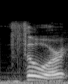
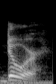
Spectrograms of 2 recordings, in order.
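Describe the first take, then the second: First: The word starts with a soft, th-like D. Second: The word starts with a hard, crisp D. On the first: The speaker calls it wrong. "you use a Spanish D. ... You're saying Thor" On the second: The speaker calls it right. "it's d door ... just like the word did"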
